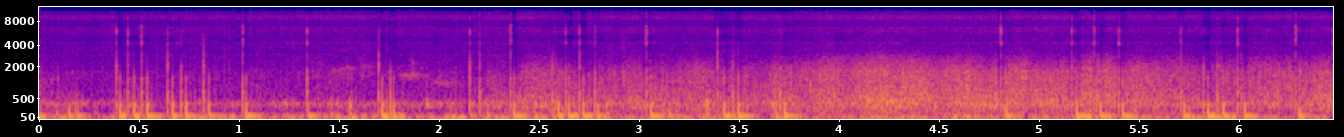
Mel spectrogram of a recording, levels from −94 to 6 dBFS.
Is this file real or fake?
fake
